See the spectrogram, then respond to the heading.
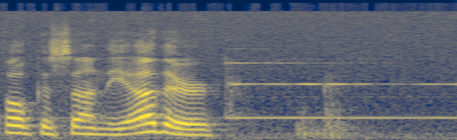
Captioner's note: bell ringing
